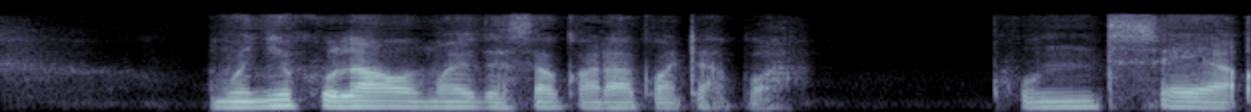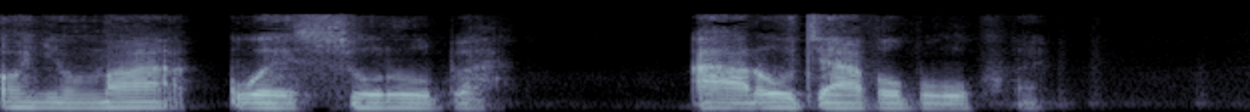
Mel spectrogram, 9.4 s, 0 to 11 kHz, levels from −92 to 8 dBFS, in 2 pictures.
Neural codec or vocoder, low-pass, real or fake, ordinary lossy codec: codec, 16 kHz, 1.1 kbps, Voila-Tokenizer; 7.2 kHz; fake; MP3, 48 kbps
